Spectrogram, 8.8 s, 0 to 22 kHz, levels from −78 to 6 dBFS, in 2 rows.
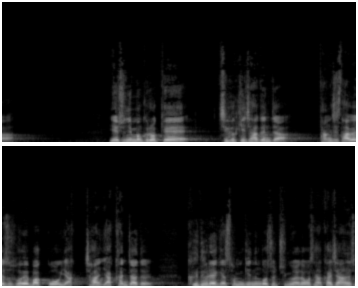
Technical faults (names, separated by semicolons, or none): none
